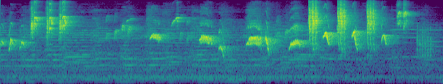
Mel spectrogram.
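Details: Rich, varied thrush nightingale song mixing buzzy bursts, slurred whistles and clipped chirps in quick succession, with short phrases repeated at an uneven pace and loud sharp notes clustered toward the end.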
